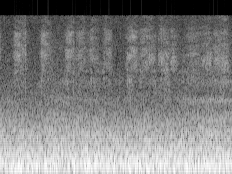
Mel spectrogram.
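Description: Marker pen writing on a whiteboard: a faint run of short scratching strokes as the tip moves across the board.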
